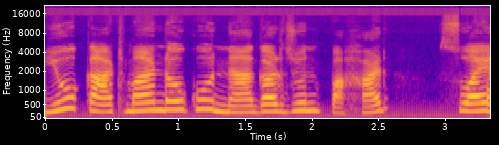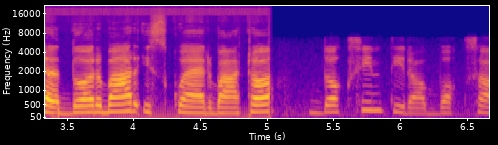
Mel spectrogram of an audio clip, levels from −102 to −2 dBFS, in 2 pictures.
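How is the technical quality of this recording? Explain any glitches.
The recording has four clear technical problems: a constant video-related buzz, a sudden jump forward, a stretch of hurried playback, and a late change to a duller-sounding input.

Video or display buzz runs through the whole clip. A screen or video cable is coupling interference into the audio path, producing a buzz at 59.94 Hz, the field rate of NTSC-style video, with hash above it and a whine at 15.7 kHz from the line scan. It sits about 25 dB below the speech.

A skip ahead happens from 3.31 to 3.33 s. Roughly a second of speech was dropped while later audio was already queued, and the two sides are spliced with no gap filled in. The speech lurches forward abruptly, as if a chunk of the sentence vanished, and the overall delay shrinks by about the same second.

Jitter buffer speed-up follows from 3.45 to 4.60 s. The receiver still held more audio than its target, so it trimmed short pitch-period slices over and over to catch up, removing roughly a tenth of a second in total. 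The speech plays at 109% speed while keeping its pitch, sounding hurried rather than higher in tone.

Input switched to a poorer device at 5.01 s and stays until the end, likely a change to another microphone or a headset call profile. A 20 ms dropout marks the switch. After it, nothing above 6.6 kHz gets through, so the speech turns dull and boxy. The level falls about 10 dB, and a new background noise floor appears roughly 35 dB below the speech.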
